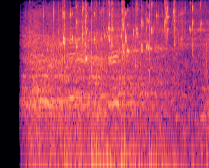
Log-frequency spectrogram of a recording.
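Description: Basketball game noise on a hardwood court: the ball thumping as it is dribbled, sneakers squeaking in short high chirps, and players' voices calling out. It starts about half a second in after silence.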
